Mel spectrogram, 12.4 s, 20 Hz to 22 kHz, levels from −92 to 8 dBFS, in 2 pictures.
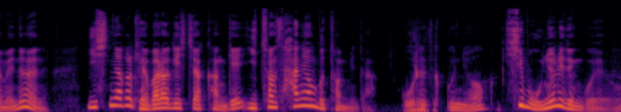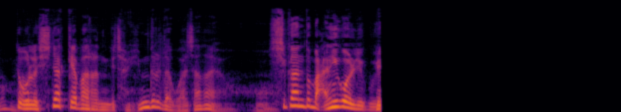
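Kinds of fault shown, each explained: Audio dropout to silence: at 10.02 s the speech stops abruptly and the clip stays silent to the end, with no room tone or noise floor left, unlike a natural pause or fade; the input was likely lost while recording continued.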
